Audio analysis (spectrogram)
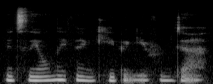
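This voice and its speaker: A woman plays a tormented vampire soldier in an intimate ASMR roleplay. The voice is low and husky, often sinking into whispers, with a gravelly creak. Every phrase comes out grave and halting, stern and weary. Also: level tone, dark tone, exaggerated voice, rough recording. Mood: bleak, brooding. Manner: slow, halting, grave delivery. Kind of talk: ASMR roleplay, slow dramatic monologue.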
